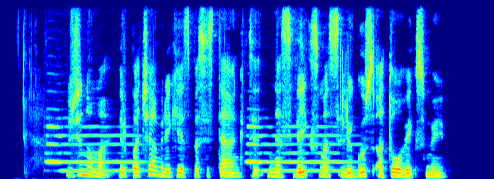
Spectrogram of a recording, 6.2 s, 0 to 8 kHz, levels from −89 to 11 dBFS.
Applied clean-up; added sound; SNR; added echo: classical method log-MMSE.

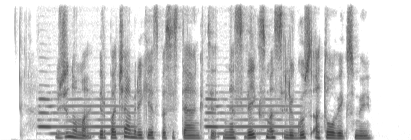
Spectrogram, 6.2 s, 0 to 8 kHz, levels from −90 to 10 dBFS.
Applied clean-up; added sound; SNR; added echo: none; Wind instrument, woodwind instrument; 9 dB; none.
